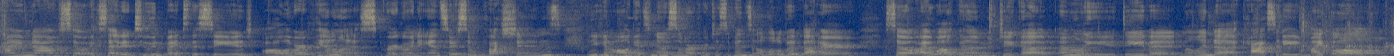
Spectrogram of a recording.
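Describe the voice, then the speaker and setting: Her voice a little high, a woman emceeing a live panel speaks at a moderate pace with hardly any pauses, staying upbeat and cheerful and laughing often. It's recorded in a large, echoey hall, with crowd and room noise from the audience.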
